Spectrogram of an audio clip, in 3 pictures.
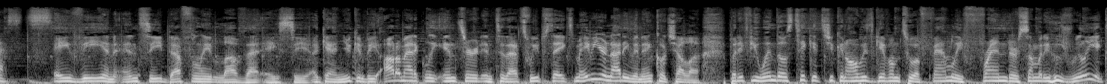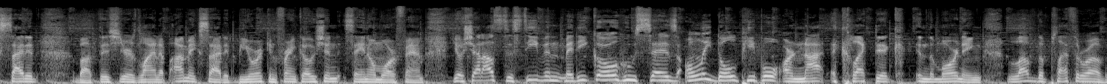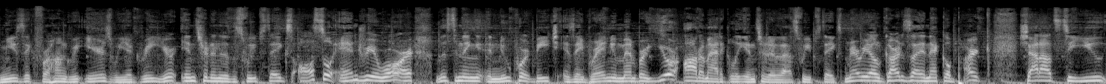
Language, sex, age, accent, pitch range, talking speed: English, male, 30-49, American, 125-170 Hz, 205 wpm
